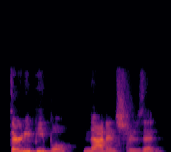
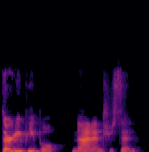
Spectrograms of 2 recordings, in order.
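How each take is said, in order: Both takes have the same delivery.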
